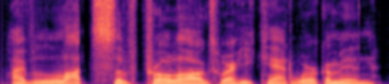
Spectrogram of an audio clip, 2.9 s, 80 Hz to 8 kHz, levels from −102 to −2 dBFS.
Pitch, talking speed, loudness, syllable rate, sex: 140 Hz, 205 wpm, -17 LUFS, 5.2 syllables/s, male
